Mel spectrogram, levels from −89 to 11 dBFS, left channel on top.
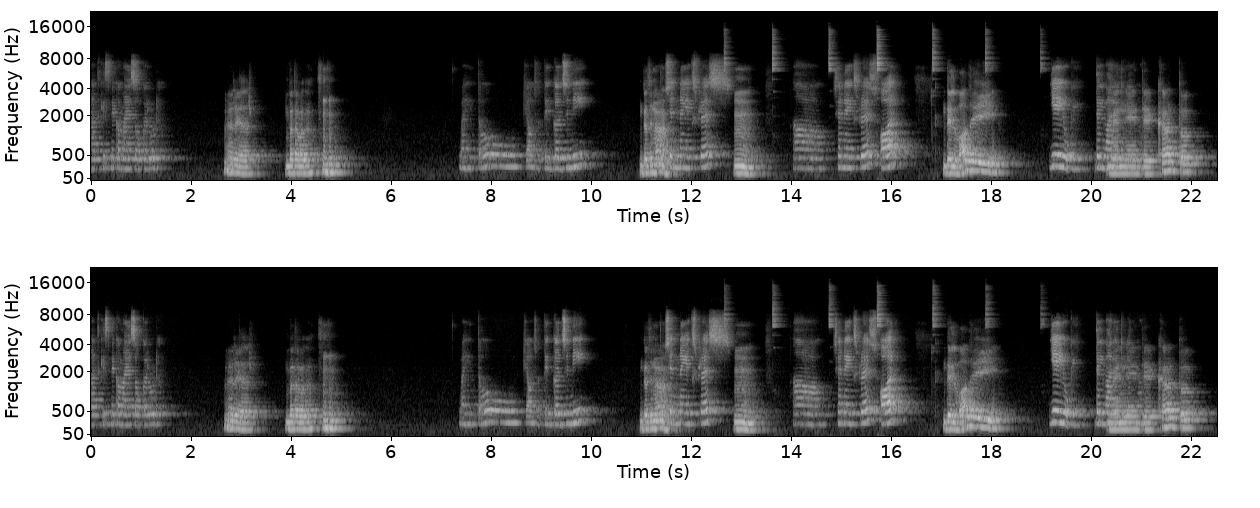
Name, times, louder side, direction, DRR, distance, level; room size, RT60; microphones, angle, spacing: voice 1, 0.0-1.3 7.4-9.9 11.5-12.8 14.0-16.1 19.2-19.8 20.1-21.1, right 2 dB, 15° right, -1 dB, 1.1 m, -27 dB
voice 2, 2.7-3.2 3.9-4.9 11.0-11.5 12.9-13.3 17.0-18.1 20.3-21.9, equal, 80° left, 3 dB, 1.3 m, -21 dB
sound 1, 12.7-12.8 13.6-13.8 14.7-14.9 15.7-15.9 16.8-17.0 17.9-18.0 19.0-19.1, left 3 dB, 25° left, 1.1 m, -31 dB
6.9 x 4.2 x 6.2 m, 0.96 s
head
